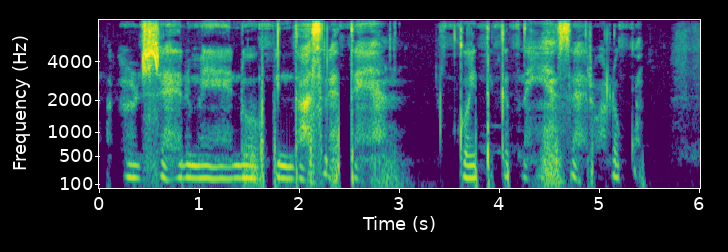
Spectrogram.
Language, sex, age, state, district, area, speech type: Hindi, female, 18-30, Uttar Pradesh, Chandauli, urban, spontaneous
